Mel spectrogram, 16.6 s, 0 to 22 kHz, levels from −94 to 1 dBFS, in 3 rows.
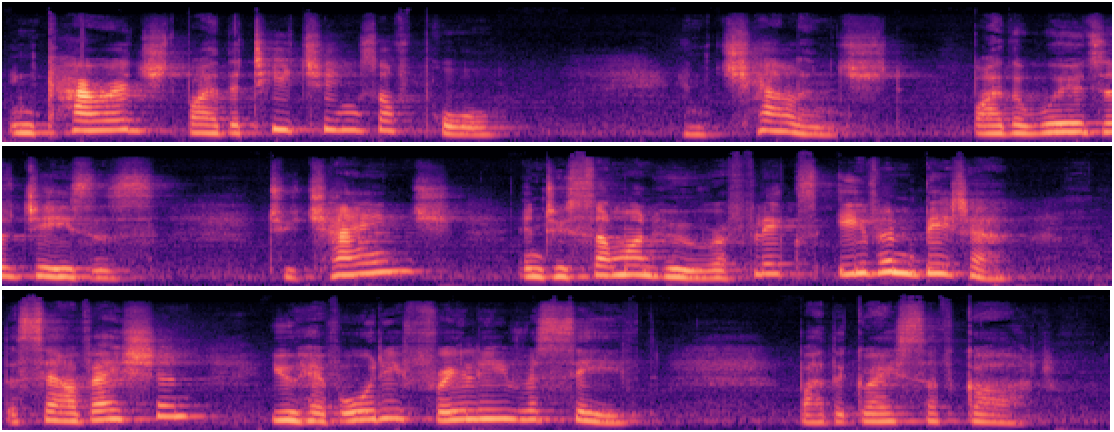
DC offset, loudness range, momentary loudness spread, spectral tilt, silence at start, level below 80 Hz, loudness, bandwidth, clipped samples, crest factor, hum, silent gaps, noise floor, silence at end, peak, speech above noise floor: under 0.1%; 5 LU; 15 LU; -4 dB/octave; 0.05 s; -74 dBFS; -23 LUFS; 17 kHz; under 0.1%; 24 dB; none; none; -53 dBFS; 0.3 s; 0 dBFS; 30 dB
